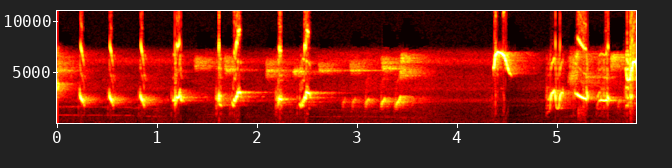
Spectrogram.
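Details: Greater green leafbird song meant to lure caged birds into singing: evenly spaced high chips and slurred whistles, a brief silence, then a burst of loud varied whistled phrases.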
